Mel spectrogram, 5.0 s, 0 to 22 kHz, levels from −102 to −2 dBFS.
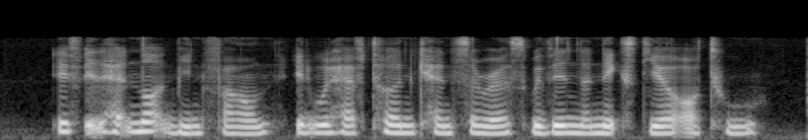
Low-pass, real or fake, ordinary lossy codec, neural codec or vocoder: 7.2 kHz; real; none; none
